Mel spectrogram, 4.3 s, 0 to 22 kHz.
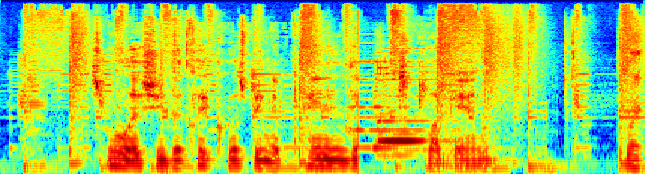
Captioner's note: windows 7 log off sound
